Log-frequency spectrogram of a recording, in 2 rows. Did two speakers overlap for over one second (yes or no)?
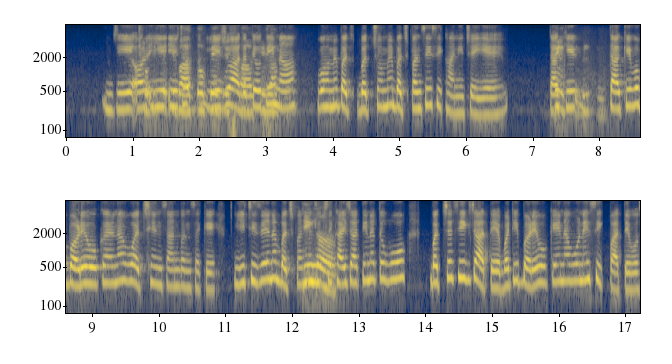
yes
